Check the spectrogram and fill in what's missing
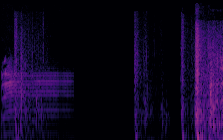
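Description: Sheep in Minecraft bleat, giving one long wavering baa, then after a pause two shorter bleats in quick succession, close and moderately loud.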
